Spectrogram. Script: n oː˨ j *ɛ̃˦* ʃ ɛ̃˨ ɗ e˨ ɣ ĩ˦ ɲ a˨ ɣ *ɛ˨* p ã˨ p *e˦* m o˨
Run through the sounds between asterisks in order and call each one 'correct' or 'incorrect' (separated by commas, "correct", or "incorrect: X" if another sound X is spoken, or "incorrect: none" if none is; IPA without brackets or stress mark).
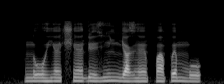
incorrect: ɛ̃˨, incorrect: ɛ̃˨, incorrect: ɛ˦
